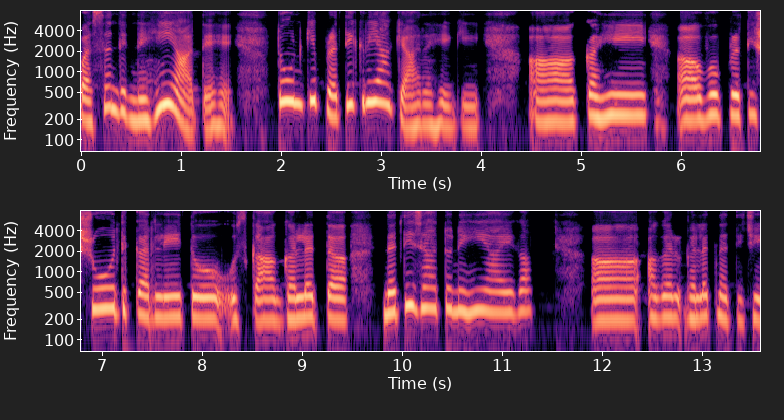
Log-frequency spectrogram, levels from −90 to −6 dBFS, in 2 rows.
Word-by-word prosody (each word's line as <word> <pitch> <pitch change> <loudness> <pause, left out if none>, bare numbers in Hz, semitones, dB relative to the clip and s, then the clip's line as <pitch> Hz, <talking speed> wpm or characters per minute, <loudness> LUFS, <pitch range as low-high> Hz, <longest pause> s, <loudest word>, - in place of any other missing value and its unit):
पसंद 260 +9 +1
नहीं 210 - +4
आते 140 +3 -4
हैं, 160 - -6 0.5
तो 365 0 +6
उनकी 360 +1 +5
प्रतिक्रिया 335 - +2
क्या 150 +1 -2
रहेगी? 155 -1 -6 0.5
अ, - - -5 0.5
कहीं 225 +1 +2 0.3
अ, 195 +2 +3
वो 230 - +4
प्रतिशोध 280 +6 +1
कर 225 -3 0
लें, 215 0 +1
तो 210 -1 +3 0.2
उसका 195 0 -3
ग़लत 210 +1 0 0.6
नतीजा 290 +4 +2
तो 285 - -1
नहीं 265 +1 0
आएगा? 255 +1 -4 0.6
अ 185 - -2 0.5
अगर 215 0 -2
ग़लत 215 +2 -3
नतीजे 200 0 -5
225 Hz, 120 wpm, -21 LUFS, 200-275 Hz, 0.6 s, तो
